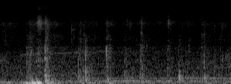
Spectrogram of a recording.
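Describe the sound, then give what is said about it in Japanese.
Footsteps going down a stairwell from the fifth floor of a building with no elevator, heard as a few irregular soft thuds and scuffs, the first one heavier than the rest. “5階からあれやな、エレベーターないから。よいしょ。階段で毎日降りる日々です。”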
